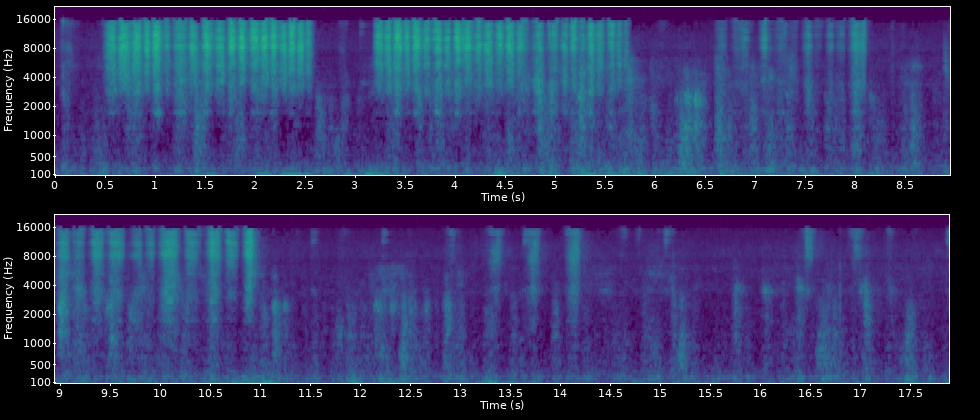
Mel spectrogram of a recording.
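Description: A cotton swab rubs and scratches softly against paper.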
